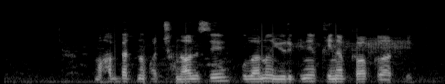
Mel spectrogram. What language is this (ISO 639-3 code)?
uig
